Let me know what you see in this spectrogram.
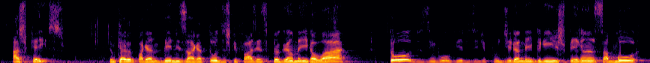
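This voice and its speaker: With a Rio de Janeiro accent, a man speaks at a moderate pace in a fairly high pitch, his tone dark and mellow and his pitch varying in an ordinary way. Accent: Carioca Brazilian Portuguese. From Rio de Janeiro suburbs, Brazil. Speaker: poet. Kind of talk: recorded autobiographical monologue.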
